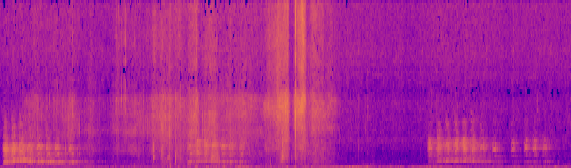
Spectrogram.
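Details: A coyote, heard in the morning, gives persistent drawn-out, harsh barking wails, with steady low rumbling noise underneath.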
